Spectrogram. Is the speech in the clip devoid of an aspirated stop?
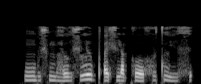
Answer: yes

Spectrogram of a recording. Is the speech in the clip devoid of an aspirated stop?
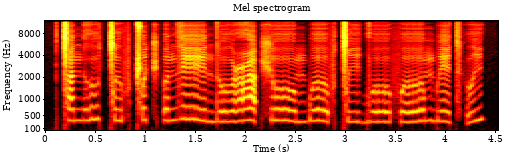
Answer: yes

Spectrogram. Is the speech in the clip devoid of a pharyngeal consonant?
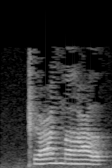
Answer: no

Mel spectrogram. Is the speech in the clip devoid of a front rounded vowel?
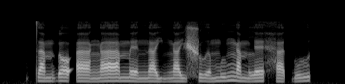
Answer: yes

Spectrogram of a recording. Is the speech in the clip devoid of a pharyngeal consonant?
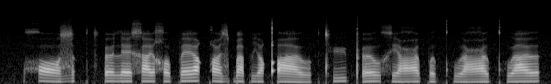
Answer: no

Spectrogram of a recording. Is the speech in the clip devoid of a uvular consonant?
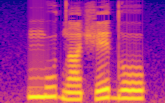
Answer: yes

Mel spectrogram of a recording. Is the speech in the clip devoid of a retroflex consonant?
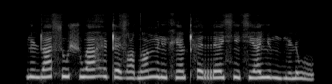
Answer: no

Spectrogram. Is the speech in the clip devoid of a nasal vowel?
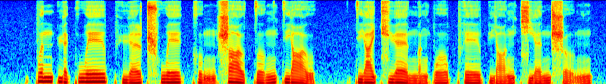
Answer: yes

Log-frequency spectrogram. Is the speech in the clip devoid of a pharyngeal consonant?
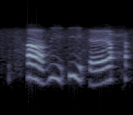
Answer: no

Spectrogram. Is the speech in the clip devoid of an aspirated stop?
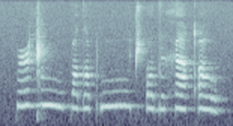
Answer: yes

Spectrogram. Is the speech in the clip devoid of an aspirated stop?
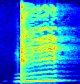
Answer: yes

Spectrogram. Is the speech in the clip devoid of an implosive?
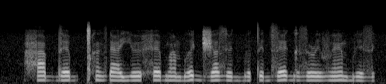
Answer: yes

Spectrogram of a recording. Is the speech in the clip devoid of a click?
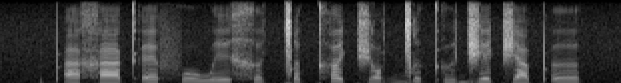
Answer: no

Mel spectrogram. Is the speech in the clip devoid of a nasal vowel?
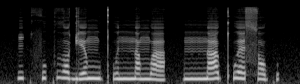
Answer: yes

